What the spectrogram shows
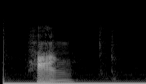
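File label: "hang3", Teochew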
